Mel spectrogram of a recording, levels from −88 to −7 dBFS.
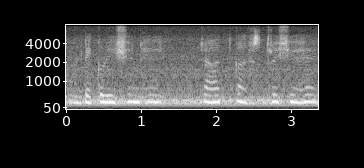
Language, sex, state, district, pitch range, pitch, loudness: Hindi, female, Odisha, Khordha, 245-260 Hz, 255 Hz, -13 LUFS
